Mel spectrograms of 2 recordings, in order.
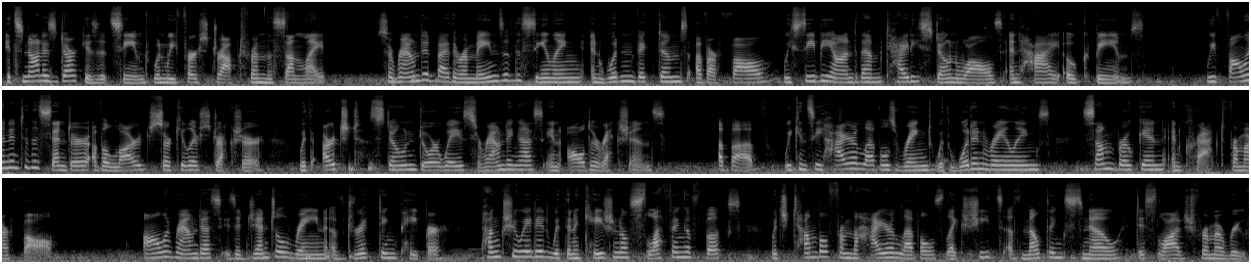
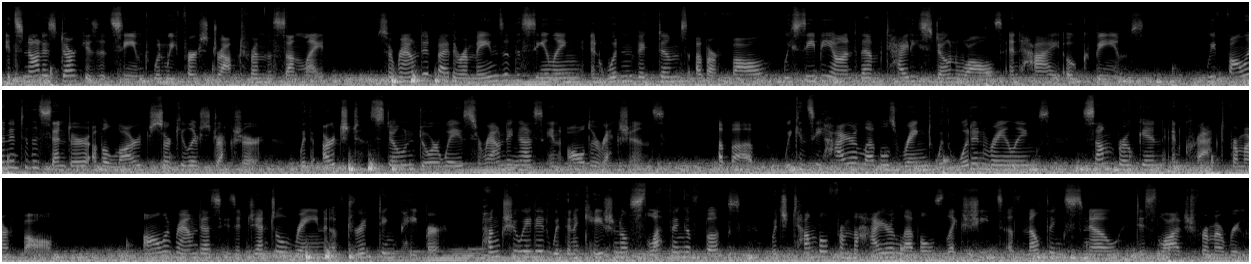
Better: first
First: low rumble; faint; throughout; 20 dB below the speech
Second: low rumble; loud; throughout; 2 dB below the speech

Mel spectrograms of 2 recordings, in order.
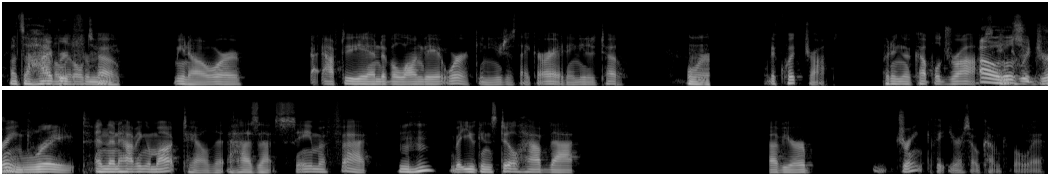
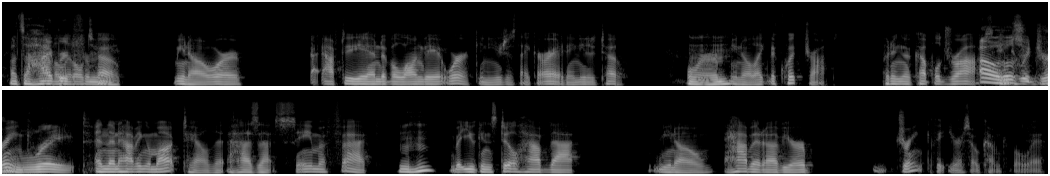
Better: second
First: audio cutting out; at 7 s for 0.5 s and at 16 s for 2 s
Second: none

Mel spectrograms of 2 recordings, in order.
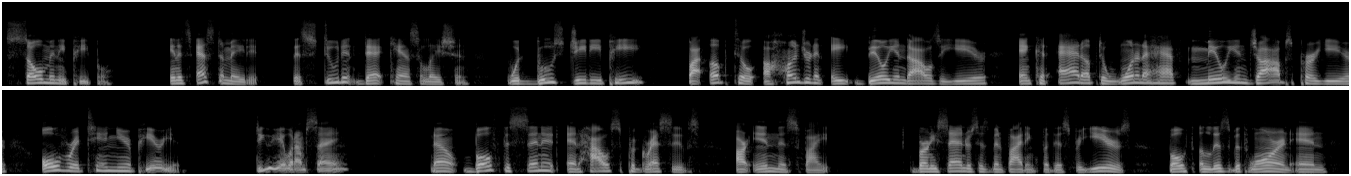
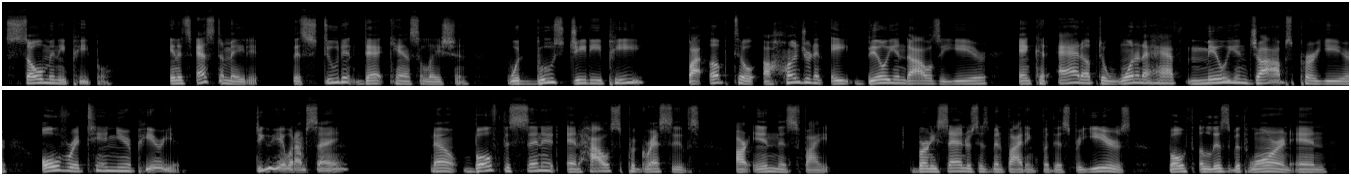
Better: second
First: muffled; slightly; fading above 3 kHz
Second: none

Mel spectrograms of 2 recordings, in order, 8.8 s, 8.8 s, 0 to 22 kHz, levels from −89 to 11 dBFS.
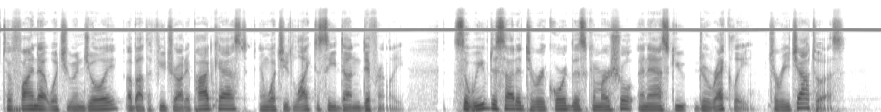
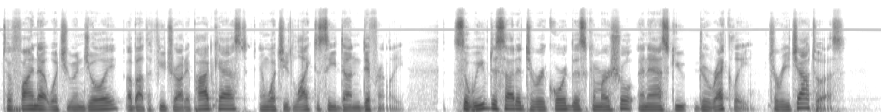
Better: second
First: high-pitched whine; loud; throughout; 7 kHz, 6 dB below the speech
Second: high-pitched whine; faint; throughout; 7 kHz, 30 dB below the speech

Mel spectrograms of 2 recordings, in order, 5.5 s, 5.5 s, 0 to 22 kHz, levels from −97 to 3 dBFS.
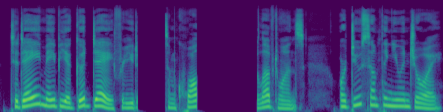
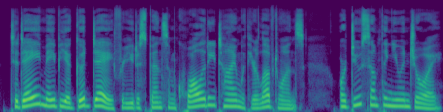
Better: second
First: audio cutting out; at 1.5 s and at 2.5 s for 1 s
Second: none

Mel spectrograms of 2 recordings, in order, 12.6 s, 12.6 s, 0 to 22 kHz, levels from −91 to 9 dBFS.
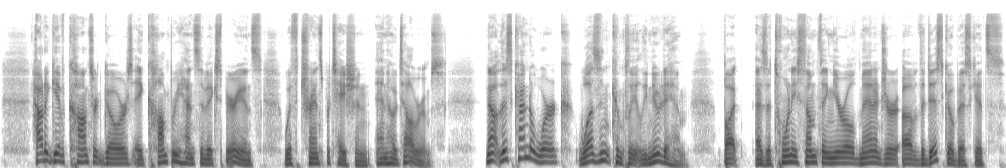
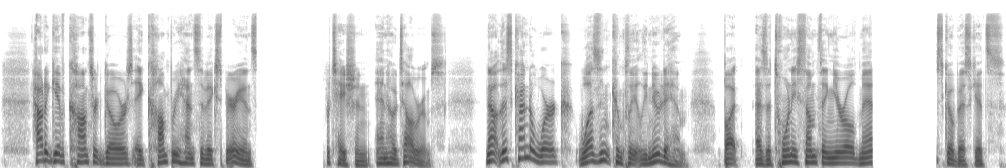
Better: first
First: none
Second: audio cutting out; at 3 s for 1 s and at 11 s for 1 s

